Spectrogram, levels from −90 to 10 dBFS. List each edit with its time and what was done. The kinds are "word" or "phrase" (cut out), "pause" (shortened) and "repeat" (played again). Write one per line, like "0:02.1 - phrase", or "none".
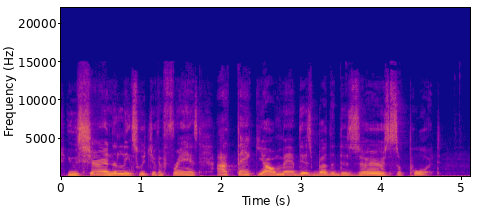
0:01.2 - word
0:03.0 - word
0:04.1 - word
